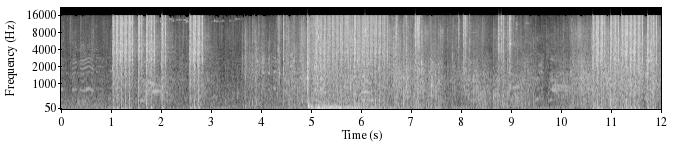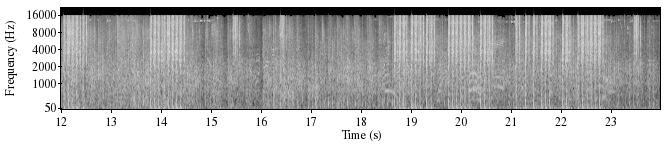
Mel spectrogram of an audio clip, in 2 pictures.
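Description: A rifle fires in bursts.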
